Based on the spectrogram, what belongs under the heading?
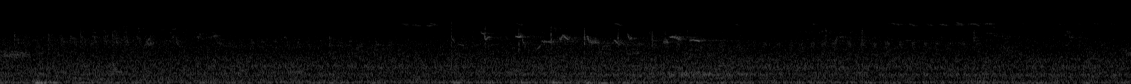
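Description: Faint outdoor ambience with a few distant birds chirping and trilling, mostly between about four and ten seconds in.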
